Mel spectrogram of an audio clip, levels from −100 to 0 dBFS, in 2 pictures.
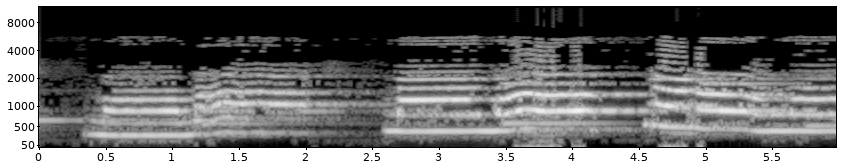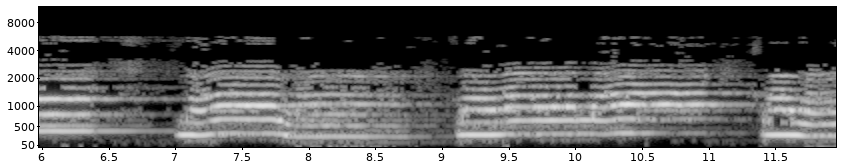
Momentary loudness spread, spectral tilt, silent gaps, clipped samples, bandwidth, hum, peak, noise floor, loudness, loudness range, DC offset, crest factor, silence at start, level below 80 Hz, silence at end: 15 LU; -6 dB/octave; none; under 0.1%; 6 kHz; none; 0 dBFS; -39 dBFS; -16 LUFS; 8 LU; under 0.1%; 16 dB; 0 s; -58 dBFS; 0 s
